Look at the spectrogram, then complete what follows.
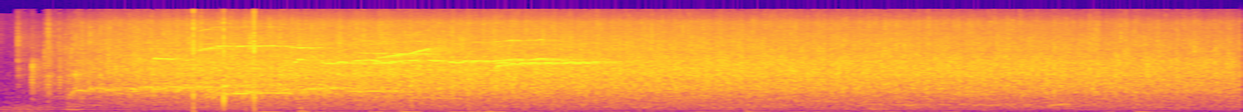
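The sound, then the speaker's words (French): Sustained audience applause rises quickly and holds steady at a loud, dense level for over ten seconds, with a few whistles or cheers threaded through early on. “Alors maintenant que vous avez applaudi, on va vous donner le contact de l'association”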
